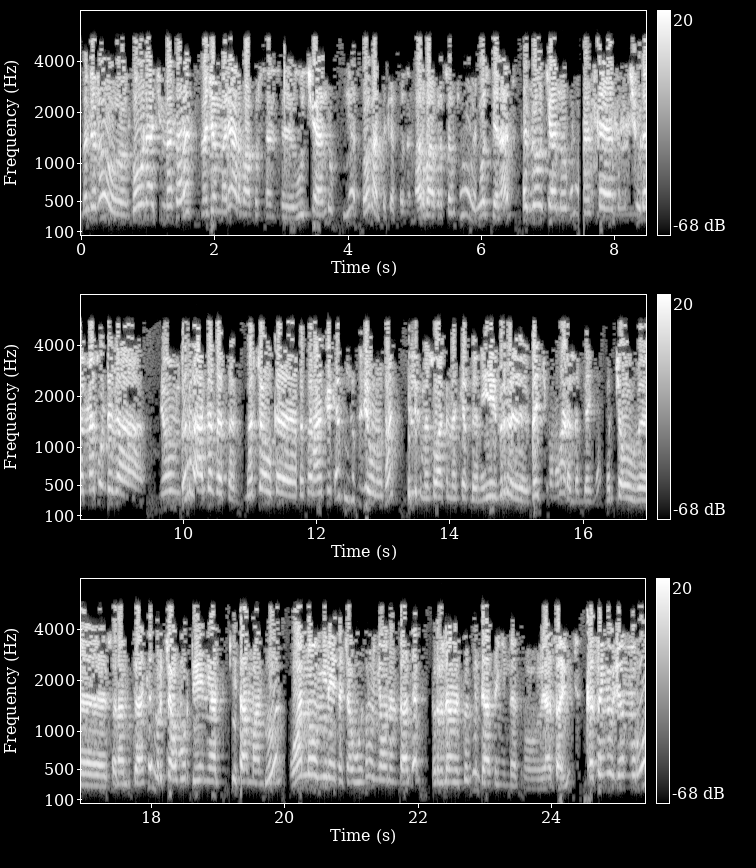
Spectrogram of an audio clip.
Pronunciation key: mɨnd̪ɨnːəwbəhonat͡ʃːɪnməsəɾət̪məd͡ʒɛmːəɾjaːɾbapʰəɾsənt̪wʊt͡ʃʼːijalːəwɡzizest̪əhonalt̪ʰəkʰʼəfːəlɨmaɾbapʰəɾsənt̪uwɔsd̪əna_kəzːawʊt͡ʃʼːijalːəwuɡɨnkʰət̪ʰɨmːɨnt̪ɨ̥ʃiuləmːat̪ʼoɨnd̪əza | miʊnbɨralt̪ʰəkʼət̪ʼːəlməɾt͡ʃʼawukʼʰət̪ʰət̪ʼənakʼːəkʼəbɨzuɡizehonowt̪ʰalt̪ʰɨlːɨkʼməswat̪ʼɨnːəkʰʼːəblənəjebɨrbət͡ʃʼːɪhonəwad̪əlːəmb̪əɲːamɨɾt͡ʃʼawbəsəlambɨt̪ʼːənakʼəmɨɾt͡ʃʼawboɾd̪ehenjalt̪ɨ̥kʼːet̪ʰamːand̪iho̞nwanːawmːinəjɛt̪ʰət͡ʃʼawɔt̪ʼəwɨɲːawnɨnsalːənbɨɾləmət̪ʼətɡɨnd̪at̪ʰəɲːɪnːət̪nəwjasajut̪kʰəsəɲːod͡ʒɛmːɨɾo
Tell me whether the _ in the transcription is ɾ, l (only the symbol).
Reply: l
